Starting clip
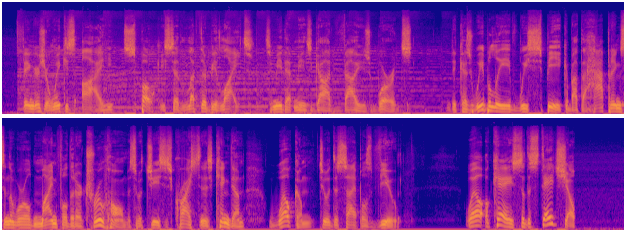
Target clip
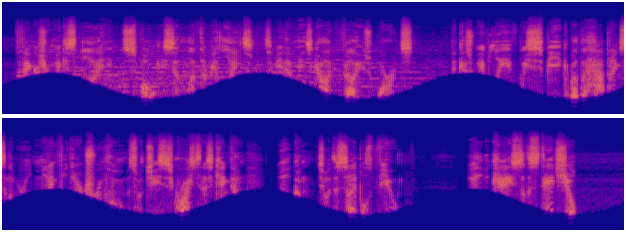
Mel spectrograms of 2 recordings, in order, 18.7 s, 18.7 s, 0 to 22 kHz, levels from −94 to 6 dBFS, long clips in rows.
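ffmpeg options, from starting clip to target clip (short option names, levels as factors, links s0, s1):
-af "afftfilt=real='re':imag='-im':win_size=2048:overlap=0.75,highpass=f=150:w=0.5412,highpass=f=150:w=1.3066,equalizer=f=260:t=q:w=4:g=8,equalizer=f=460:t=q:w=4:g=10,equalizer=f=2100:t=q:w=4:g=6,equalizer=f=3200:t=q:w=4:g=-9,equalizer=f=4900:t=q:w=4:g=4,lowpass=f=9000:w=0.5412,lowpass=f=9000:w=1.3066,afftfilt=real='re*gte(b*sr/1024,640*pow(1700/640,0.5+0.5*sin(2*PI*0.32*pts/sr)))':imag='im*gte(b*sr/1024,640*pow(1700/640,0.5+0.5*sin(2*PI*0.32*pts/sr)))':win_size=1024:overlap=0.75"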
